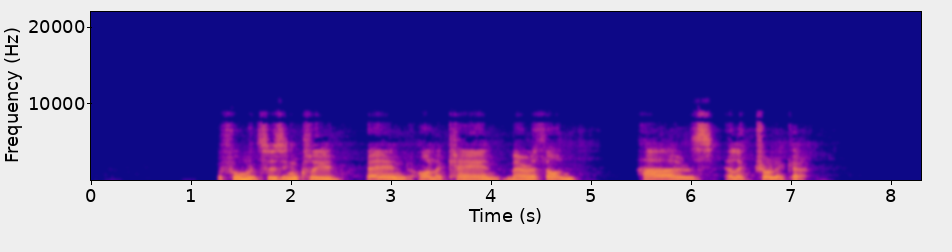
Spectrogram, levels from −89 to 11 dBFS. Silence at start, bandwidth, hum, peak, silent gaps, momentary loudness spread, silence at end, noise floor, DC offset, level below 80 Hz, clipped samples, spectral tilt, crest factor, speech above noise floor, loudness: 1.25 s; 9.2 kHz; none; -4 dBFS; none; 8 LU; 1.15 s; -88 dBFS; under 0.1%; -62 dBFS; under 0.1%; -5.5 dB/octave; 16 dB; 70 dB; -20 LUFS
